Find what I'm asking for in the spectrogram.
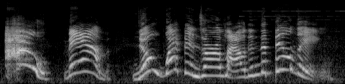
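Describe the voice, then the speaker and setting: Chirpy naive underling, extremely high voice, bright, swooping intonation, comic audio drama. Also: female voice, wildly swooping pitch, moderate pace, exaggerated voice. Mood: perky, flustered. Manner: eager, guileless. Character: chirpy, naive, hapless female cafeteria underling.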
